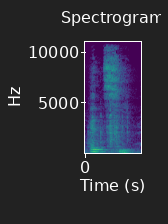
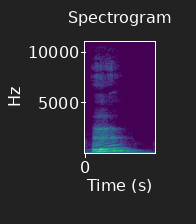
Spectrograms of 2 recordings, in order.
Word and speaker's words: Etsy: Etsy. E-T-S-Y. Si je prononce bien.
